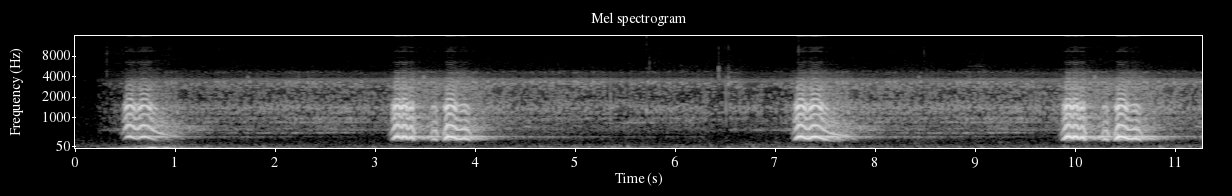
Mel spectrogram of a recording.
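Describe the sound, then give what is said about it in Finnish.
A Ural owl hoots in four spaced bouts, each a deep, resonant call of one or two notes, carrying clearly over a quiet background with no voices. “Kuunnellaan tähän väriin vähän viirupöllöä.”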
